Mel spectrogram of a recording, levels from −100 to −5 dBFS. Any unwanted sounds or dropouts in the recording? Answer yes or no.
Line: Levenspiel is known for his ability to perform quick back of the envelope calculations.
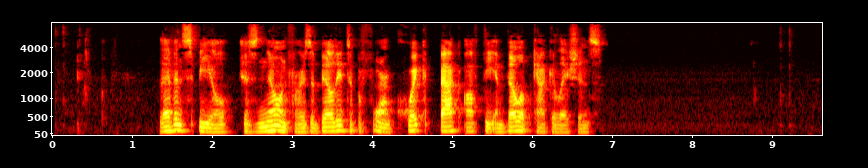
no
